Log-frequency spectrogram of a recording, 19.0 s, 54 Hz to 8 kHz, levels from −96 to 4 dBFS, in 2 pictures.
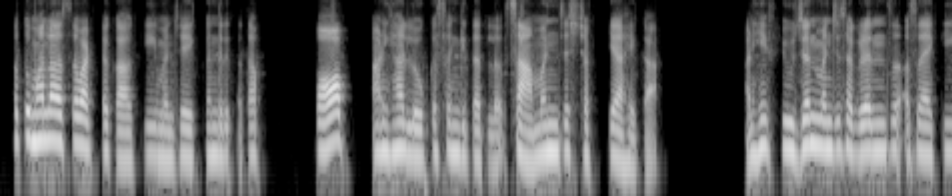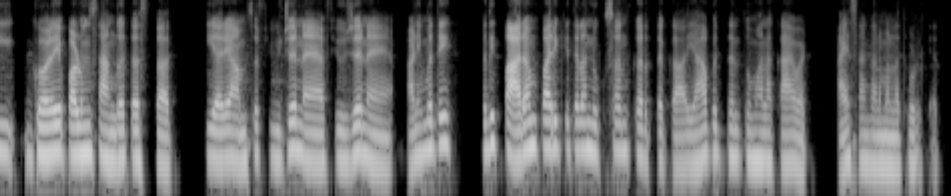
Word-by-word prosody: मग 215 - -2
तुम्हाला 225 0 +8
असं 210 -1 +2
वाटतं 180 -4 +3
का, 140 -1 +2
की 155 +3 -7
म्हणजे 145 +1 -1
एकंदरीत 155 +2 -2
आता 155 - -5 0.6
पॉप 200 +6 +9 0.3
आणि 165 +1 +3
ह्या 175 +2 +4
लोकसंगीतातलं 155 -4 -1
सामंजस्य 165 +2 +4 0.2
शक्य 145 +3 -5
आहे 130 -4 +1
का? - - -6 0.9
आणि 155 - 0
हे 180 +4 +4
फ्युजन 185 +2 +3
म्हणजे 180 -2 +3
सगळ्यांचं 170 0 +2
असं 150 +3 -4
आहे, 160 -1 +2
की 165 0 -6 0.2
गळे 160 +1 +3
पाडून 160 +1 +2
सांगत 145 -2 -3
असतात, 130 -3 -4 0.3
की 150 -1 -4
"अरे, 140 0 0
आमचं 135 +2 -3
फ्युजन 155 +4 -3
आहे, 135 -2 -1
फ्युजन 145 +3 -2
आहे." 125 -4 -3 0.2
आणि 130 +4 -4
मग 175 +3 -2
ते 205 +1 -1 0.4
कधी 195 +5 -2
पारंपरिकतेला 180 +2 +1
नुकसान 170 0 -5
करतं 140 -2 -7
का? 120 0 -6
याबद्दल 150 +2 -6
तुम्हाला 140 -1 -3
काय 130 0 -5
वाटतं? 115 -3 -9 0.2
काय 120 +4 -5
सांगाल 130 -2 -7
मला 120 -1 -4
थोडक्यात? 125 -1 -12
155 Hz, 165 wpm, -21 LUFS, 140-170 Hz, 0.9 s, पॉप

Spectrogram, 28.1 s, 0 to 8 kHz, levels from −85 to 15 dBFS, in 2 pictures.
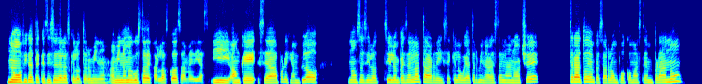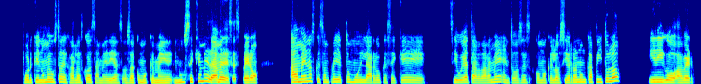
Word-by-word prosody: No, 225 -1 +9
fíjate 225 -2 +2
que 200 - -2
sí 205 0 -1
soy 205 +1 0
de 210 - +3
las 205 -2 0
que 195 - -4
lo 180 -2 +1
termina. 175 -1 -5
A 190 - -3
mí 200 +1 +2
no 205 - +3
me 210 0 +3
gusta 205 0 +2
dejar 185 -3 +2
las 185 0 -2
cosas 190 -1 +2
a 175 - -3
medias. 170 0 -6
Y 205 -2 +2
aunque 200 +1 +5
sea, 200 0 +2
por 240 +3 -7
ejemplo, 215 +1 0 0.6
no 215 0 -4
sé, 220 -1 -4
si 215 - -4
lo 200 -1 -3
si 220 - 0
lo 215 - +1
empecé 210 +1 -3
en 225 - -1
la 250 +1 0
tarde, 210 -4 0
y 185 - -7
sé 190 +1 -12
que 210 - -10
lo 215 -1 -3
voy 195 - -4
a 200 - -1
terminar 215 -5 -6
hasta 195 +3 -7
en 215 - -3
la 205 0 -4
noche, 235 +7 -2 0.6
trato 230 0 +5
de 245 - +2
empezarlo 200 -2 -3
un 210 - -5
poco 205 +1 -7
más 205 -2 -5
temprano, 220 +7 -1 0.8
porque 215 0 -1
no 215 0 0
me 240 +2 +2
gusta 240 +1 -1
dejar 200 -4 -3
las 210 -1 -3
cosas 215 0 -3
a 195 - -5
medias. 185 0 -3
O 190 - -6
sea, 200 +1 -1
como 200 0 -3
que 195 +2 -5
me 190 -2 0
no 210 +3 -1
sé 275 +4 -1
qué 305 - -2
me 310 0 +3
da, 215 0 +8
me 235 - +7
desespero. 200 0 +3 0.6
A 235 +2 +7
menos 275 +5 +2
que 245 - -3
sea 225 0 -6
un 220 - -6
proyecto 240 0 -2
muy 230 -1 -2
largo, 210 -1 -1
que 210 - -10
sé 195 0 -10
que 215 -4 -5 0.5
sí 220 - -3
voy 215 +1 +1
a 225 - +2
tardarme, 210 +5 -2
entonces, 200 0 -8
como 200 -1 -6
que 200 0 -6
lo 195 -1 -1
cierro 210 +2 -2
en 230 - 0
un 230 -1 -1
capítulo, 280 +9 +1 0.5
y 230 0 0
digo: 220 -3 +4
"A 200 0 +3
ver, 205 -1 +2
210 Hz, 215 wpm, -20 LUFS, 195-225 Hz, 0.8 s, No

